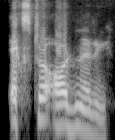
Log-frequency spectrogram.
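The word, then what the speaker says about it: extraordinary: হয় না এক্সট্রা অর্ডিনারি অর্ডিনারি আই টা যেন নেই অর্ডিনারি অর্ডিনারি অর্ডিনারি নয়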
